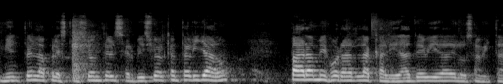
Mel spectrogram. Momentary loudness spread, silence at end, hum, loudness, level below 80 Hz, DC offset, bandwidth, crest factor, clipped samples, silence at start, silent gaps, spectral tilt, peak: 7 LU; 0 s; none; -21 LUFS; -58 dBFS; under 0.1%; 11.5 kHz; 16 dB; under 0.1%; 0 s; none; -6.5 dB/octave; -4 dBFS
